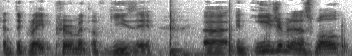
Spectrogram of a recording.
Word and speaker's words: Giza: They're pronounced Gizeh, not Giza. Are they? I don't know. In Germany we say Gizeh, so fuck you. You're pronounced wrong.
